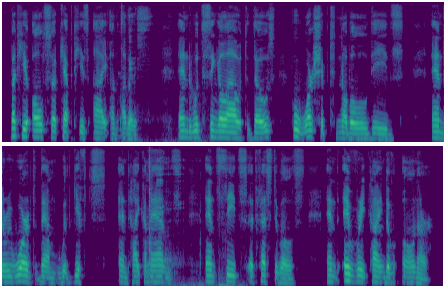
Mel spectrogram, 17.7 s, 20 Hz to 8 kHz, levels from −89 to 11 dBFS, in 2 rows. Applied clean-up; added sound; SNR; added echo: neural mask model DeepFilterNet 3.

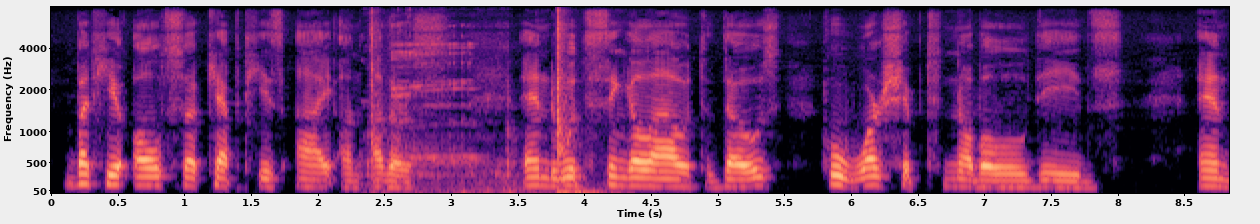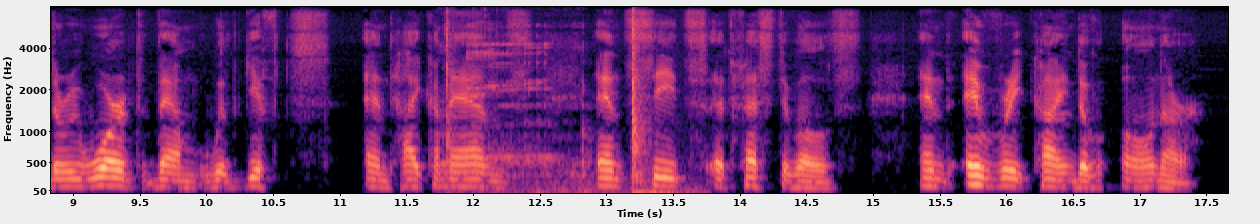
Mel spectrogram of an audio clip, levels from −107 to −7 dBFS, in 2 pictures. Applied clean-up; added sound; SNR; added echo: none; Thump, thud; 11 dB; none.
